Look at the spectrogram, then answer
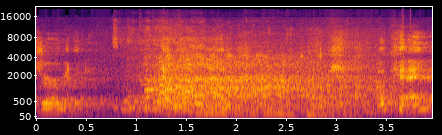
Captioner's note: laughter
